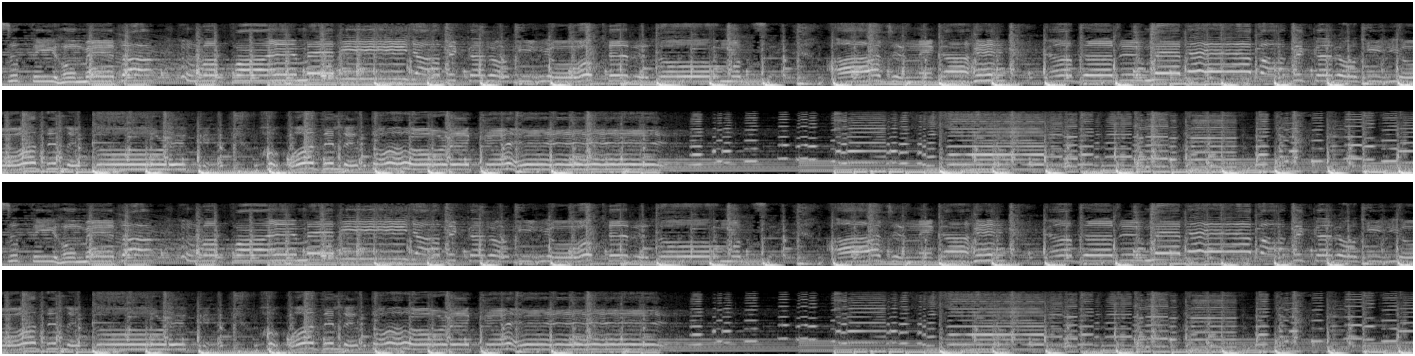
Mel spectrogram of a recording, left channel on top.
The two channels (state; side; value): quieter; right; 3.1 dB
